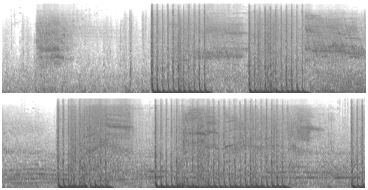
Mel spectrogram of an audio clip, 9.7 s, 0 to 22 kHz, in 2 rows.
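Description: Rapid bursts of high explosive rounds fired in Helldivers 2, dense rattling volleys in several long stretches separated by brief pauses, loud and continuous with mechanical clatter.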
